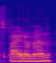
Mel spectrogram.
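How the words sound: It is said with an English accent. The speaker calls it right. "mon accent anglais pour dire Spider-Man"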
